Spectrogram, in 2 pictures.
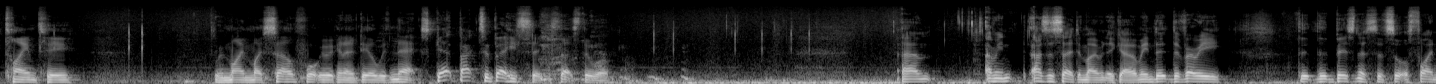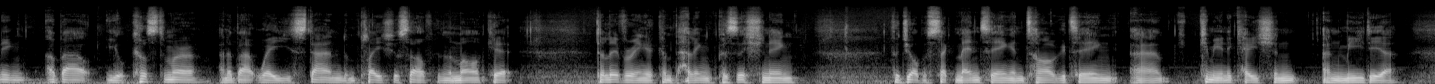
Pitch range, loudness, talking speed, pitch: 90-110 Hz, -18 LUFS, 140 wpm, 100 Hz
